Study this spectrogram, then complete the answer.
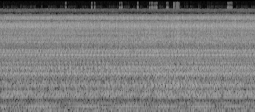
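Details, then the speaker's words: X-ION MAX RO reverse-osmosis unit with the waste control valve being turned down to raise back pressure: steady, even pump hum and constant water hiss, no surging or rattles, as the pumps load up; normal operation. "But as I turn this valve down, you'll hear them start to load up. And what you'll see is this float valve will start going down, this will start going up, and the pumps will start working harder."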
